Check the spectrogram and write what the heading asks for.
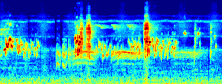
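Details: Several pet lovebirds keep up a dense, high-pitched twittering, overlapping quick chirps with a few louder sharp squeaks standing out.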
